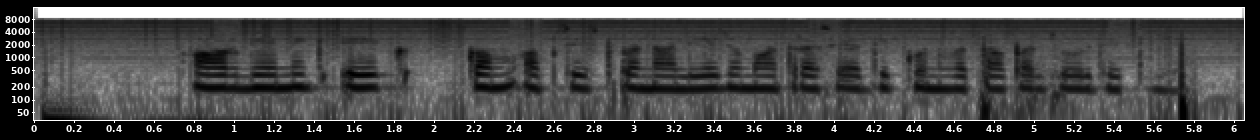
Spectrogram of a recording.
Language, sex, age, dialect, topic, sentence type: Hindi, female, 60-100, Marwari Dhudhari, agriculture, statement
